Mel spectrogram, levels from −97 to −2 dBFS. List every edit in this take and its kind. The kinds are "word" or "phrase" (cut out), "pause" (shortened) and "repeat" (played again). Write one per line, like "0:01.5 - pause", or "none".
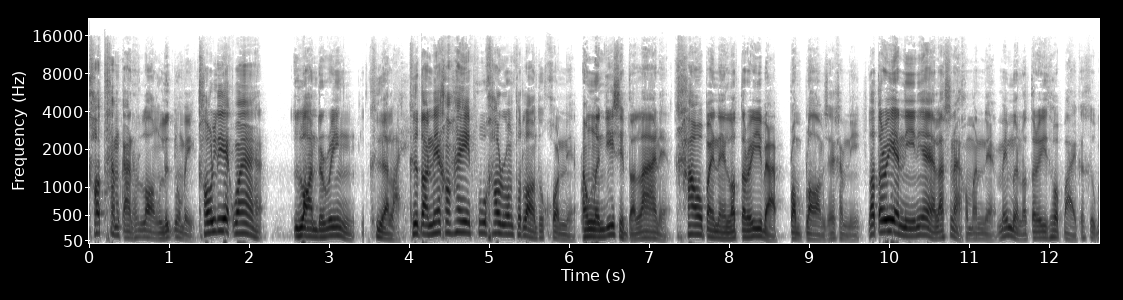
0:03.4 - word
